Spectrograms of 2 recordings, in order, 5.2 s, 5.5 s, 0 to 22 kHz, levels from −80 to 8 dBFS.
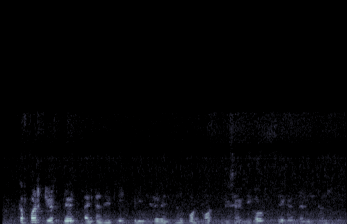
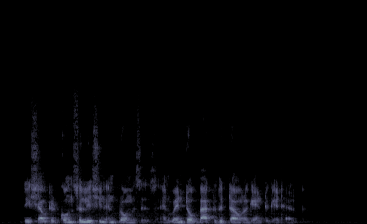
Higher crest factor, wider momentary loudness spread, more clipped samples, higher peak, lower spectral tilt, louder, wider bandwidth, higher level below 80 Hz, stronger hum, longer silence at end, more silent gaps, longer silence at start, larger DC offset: about the same, 22 dB vs 20 dB; first, 20 LU vs 14 LU; neither; first, -6 dBFS vs -20 dBFS; first, -7.5 dB/octave vs -4.5 dB/octave; first, -28 LUFS vs -39 LUFS; second, 11.5 kHz vs 13.5 kHz; first, -58 dBFS vs -84 dBFS; neither; second, 0.1 s vs 1.1 s; neither; about the same, 0.3 s vs 0.35 s; neither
